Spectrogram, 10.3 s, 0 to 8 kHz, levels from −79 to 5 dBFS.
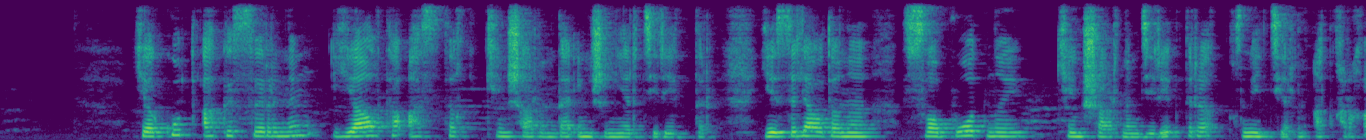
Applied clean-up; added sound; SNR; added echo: none; none; none; none.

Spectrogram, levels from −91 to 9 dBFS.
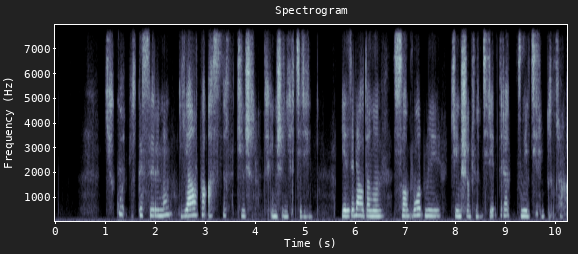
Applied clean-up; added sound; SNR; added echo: neural diffusion model UNIVERSE++.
